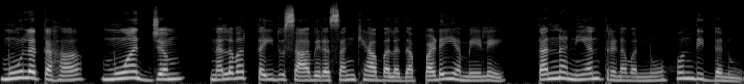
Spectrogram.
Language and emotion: Kannada, neutral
